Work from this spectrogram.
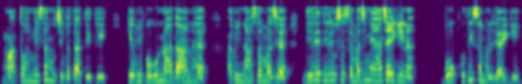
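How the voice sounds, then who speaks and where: A woman's voice: medium pitch, fairly even intonation, moderate pace, close to an everyday voice. Cartoon young husband, firm and lecturing; voiced by a woman, dull lo-fi recording. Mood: reassuring. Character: young husband, reasonable and scolding. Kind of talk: cartoon voice acting.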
